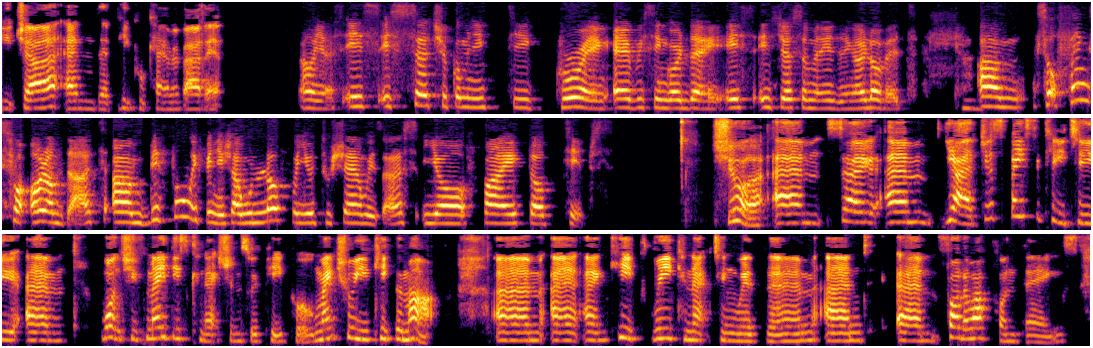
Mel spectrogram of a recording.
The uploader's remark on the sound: It was my first-ever Instagram Live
